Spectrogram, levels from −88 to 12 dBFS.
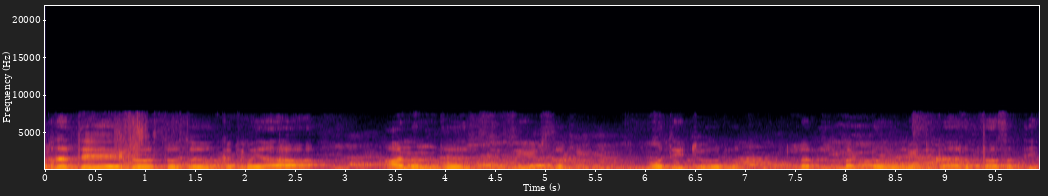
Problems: continuous background conversations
